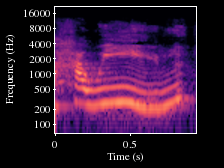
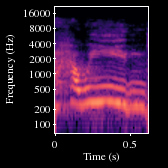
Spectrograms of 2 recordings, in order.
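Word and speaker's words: Haüyne: Did you manage to get your fabulous stone, your Haween, as they pronounce it, the Haween today?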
